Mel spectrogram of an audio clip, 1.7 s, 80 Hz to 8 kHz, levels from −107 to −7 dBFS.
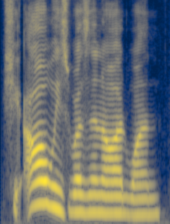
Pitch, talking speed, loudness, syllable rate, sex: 195 Hz, 210 wpm, -17 LUFS, 5.4 syllables/s, female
